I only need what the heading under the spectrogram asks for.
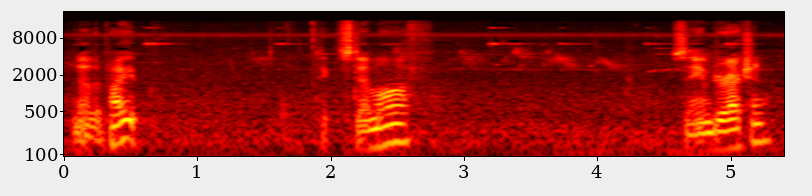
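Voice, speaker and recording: A man with a gravelly, fry-laden voice at an average pitch walks through a task in a casual demonstrating style. His instructions come in short, clipped phrases with gaps between them. The recording has clear background noise and sounds like a simple home video. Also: bright, forceful tone. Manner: terse, short fragmented instructions with pauses. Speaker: host of a pipe hobby video series.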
